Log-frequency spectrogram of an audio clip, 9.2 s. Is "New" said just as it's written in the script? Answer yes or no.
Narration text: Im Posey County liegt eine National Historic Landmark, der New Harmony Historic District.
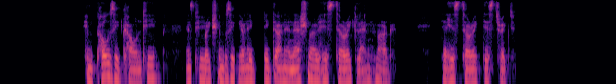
no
